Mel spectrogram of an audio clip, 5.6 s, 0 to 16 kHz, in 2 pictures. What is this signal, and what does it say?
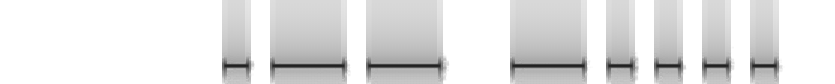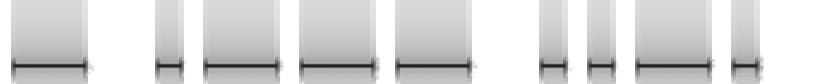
Morse code, heard as a keyed tone, about 15 wpm, 700 Hz. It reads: W6TJF
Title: USA Call Signs - 5 Characters - Repeated 3x - 15wpm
